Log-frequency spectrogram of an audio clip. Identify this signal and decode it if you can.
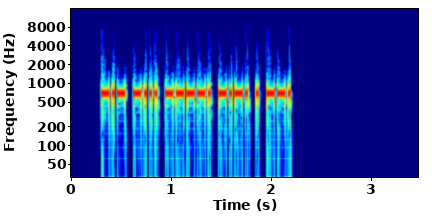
Morse code, heard as a keyed tone, about 42 wpm, 700 Hz. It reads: KB9CEG
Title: USA Call Signs - 6 Characters - 4x Character Spacing - 45wpm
